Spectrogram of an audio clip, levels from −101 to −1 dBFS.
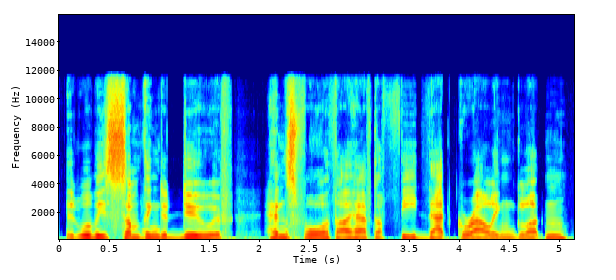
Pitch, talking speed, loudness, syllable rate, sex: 115 Hz, 175 wpm, -20 LUFS, 4.6 syllables/s, male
